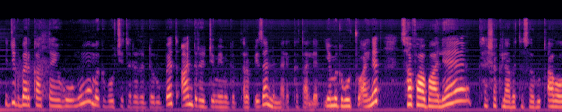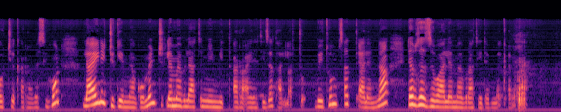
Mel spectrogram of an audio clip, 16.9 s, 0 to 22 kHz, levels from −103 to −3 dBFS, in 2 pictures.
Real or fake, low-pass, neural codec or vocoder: real; 10.8 kHz; none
